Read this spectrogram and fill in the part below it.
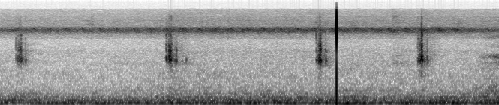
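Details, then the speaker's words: Wall clock quartz movement with a battery fitted, checked for ticking before mounting: faint crisp tick about once a second, evenly spaced in a quiet room. The movement works normally. "अब दोस्तों, हम इसमें battery लगाकर check कर लेंगे कि टक टक की आवाज़ आ रही है कि नहीं।"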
